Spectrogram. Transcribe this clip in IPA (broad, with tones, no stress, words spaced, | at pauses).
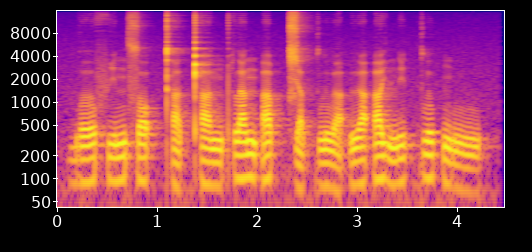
bɤː˦˥fi˦˥nsɔ˦˥ʔ kʰa˨˩t̚pʰa˧npʰla˥˩nʔa˥˩p̚ t͡ɕa˨˩t̚klu˨˩a̯ʔɯ˦˥a̯ʔa˥˩j ni˦˥t̚klu˥˩k̚ ŋuː˧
